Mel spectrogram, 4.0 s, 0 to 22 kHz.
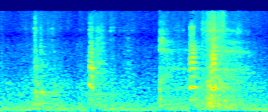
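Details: A 16-day-old young zebra finch gives short, nasal, buzzy calls in quick, irregular bursts.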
